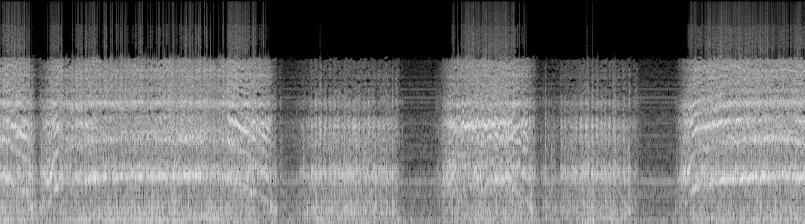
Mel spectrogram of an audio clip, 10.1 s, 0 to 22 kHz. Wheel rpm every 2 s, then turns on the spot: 150, 140, 40, 60, 140.
6-8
